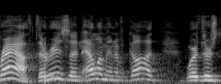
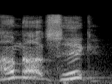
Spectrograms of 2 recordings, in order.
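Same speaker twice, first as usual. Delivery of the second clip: put-on stuffy nasal voice, much higher; 6 semitones higher than usual. Retelling what a man with a fever answered the speaker, imitating a nasally sick voice. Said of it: "just all nasally and had a fever".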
